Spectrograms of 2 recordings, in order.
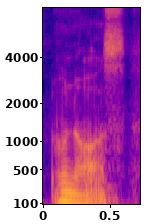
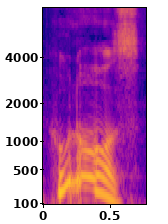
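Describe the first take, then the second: First: Said in the usual way. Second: "Who knows?" squeaked way up high in a mock shrug; squeaky who knows. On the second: Host shrugging off an old phrase, high squeak.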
